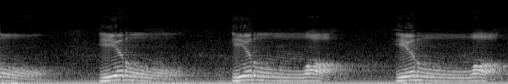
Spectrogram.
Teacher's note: thful lisan atau ujung lidah bukan bibir. Jadi yang menebalkan suara ro adalah pangkal lidah bukan bibir. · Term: huruf ro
